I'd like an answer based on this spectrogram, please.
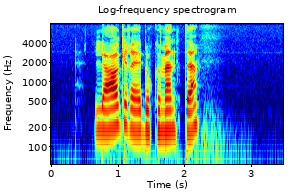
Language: Norwegian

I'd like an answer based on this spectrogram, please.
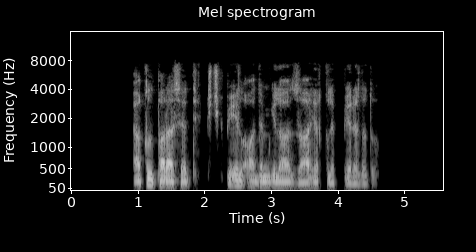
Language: Uyghur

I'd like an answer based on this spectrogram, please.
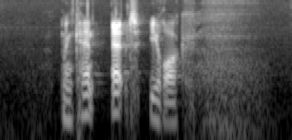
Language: Danish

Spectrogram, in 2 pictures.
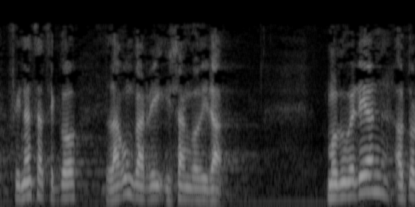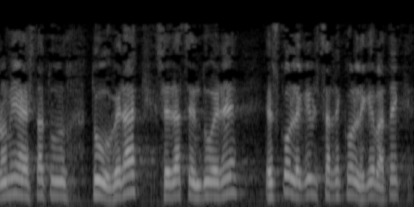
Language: Basque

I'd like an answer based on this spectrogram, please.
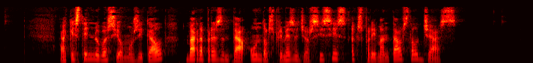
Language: Catalan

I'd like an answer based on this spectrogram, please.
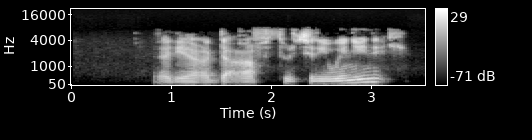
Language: Kabyle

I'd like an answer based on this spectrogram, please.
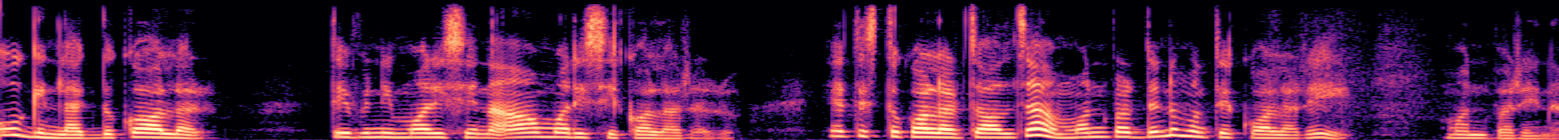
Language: Nepali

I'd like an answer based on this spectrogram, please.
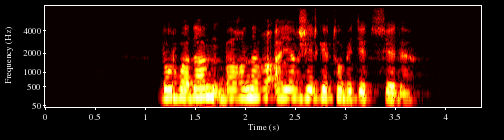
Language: Kazakh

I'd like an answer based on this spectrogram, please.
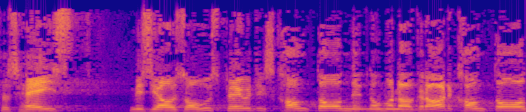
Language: Swiss German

